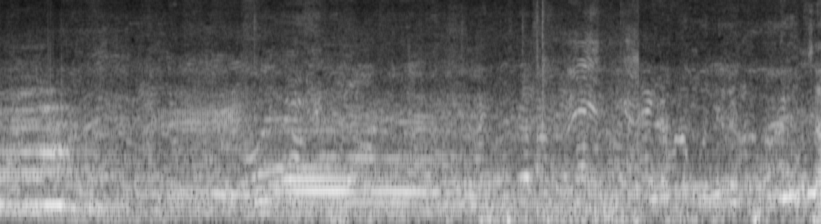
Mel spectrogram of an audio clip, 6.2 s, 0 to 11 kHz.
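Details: Cattle among the cows and calves at Ambari haat, a livestock market, on 17/8/26. Drawn-out, low lowing tones rise from a steady din of human chatter and market bustle, with voices talking throughout.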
